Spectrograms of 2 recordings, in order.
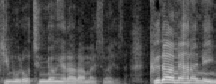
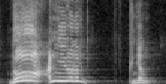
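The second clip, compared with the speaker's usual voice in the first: sudden sharp tone jumping up, very high and loud; 12 semitones higher, 9 dB louder than usual. A parent retells how they got their son out of bed: sharply raised voice. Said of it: "목소리가 톤이 팍 올라가".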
